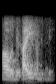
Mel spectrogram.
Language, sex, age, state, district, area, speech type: Hindi, male, 18-30, Madhya Pradesh, Jabalpur, urban, conversation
